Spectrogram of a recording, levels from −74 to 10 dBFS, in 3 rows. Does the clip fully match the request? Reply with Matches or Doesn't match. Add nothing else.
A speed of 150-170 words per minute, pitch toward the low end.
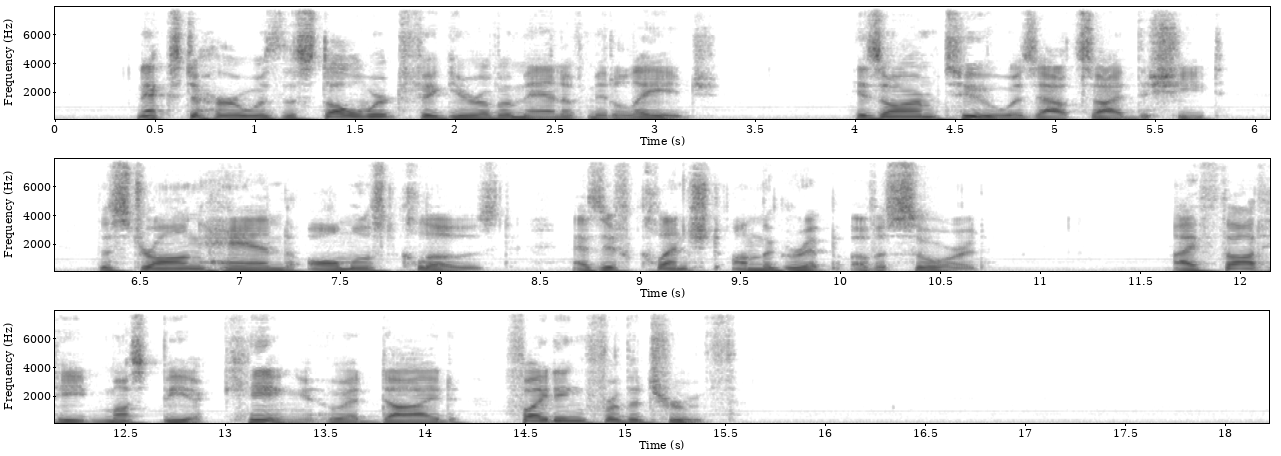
Matches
